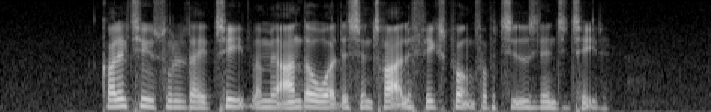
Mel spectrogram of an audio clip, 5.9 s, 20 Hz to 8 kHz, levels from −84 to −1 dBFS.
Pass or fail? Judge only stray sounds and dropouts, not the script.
pass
